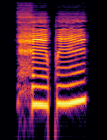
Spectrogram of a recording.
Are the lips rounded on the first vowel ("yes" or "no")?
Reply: no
